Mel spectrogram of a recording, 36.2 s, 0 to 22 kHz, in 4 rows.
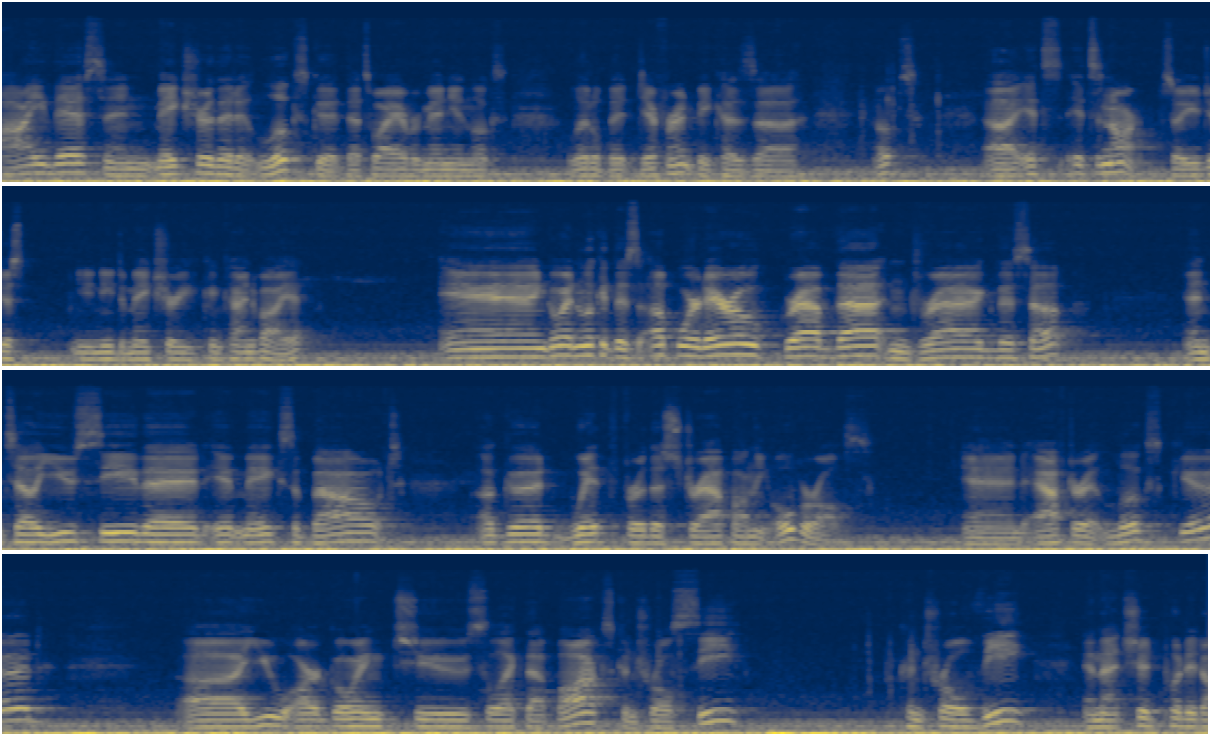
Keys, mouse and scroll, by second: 4.3-6.6 drag, 6.6 ctrl+z, 7.3 click, 12.1 scroll up 1, 14.2-23.4 drag, 25.0-30.2 right drag, 30.2 click, 31.9 ctrl+c, 33.6 ctrl+v.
